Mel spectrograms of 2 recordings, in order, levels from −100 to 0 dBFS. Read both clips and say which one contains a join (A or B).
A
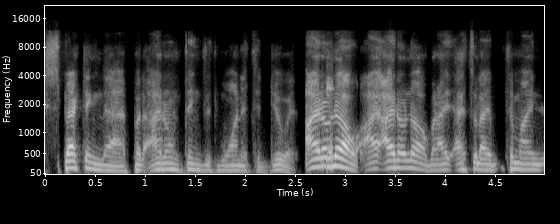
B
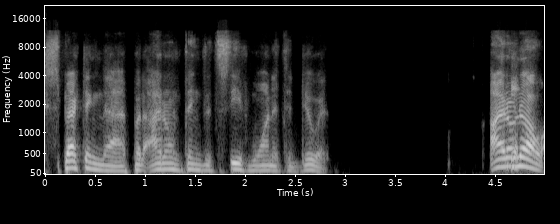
A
